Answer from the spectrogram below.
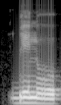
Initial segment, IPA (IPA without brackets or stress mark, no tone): ɡ͡b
